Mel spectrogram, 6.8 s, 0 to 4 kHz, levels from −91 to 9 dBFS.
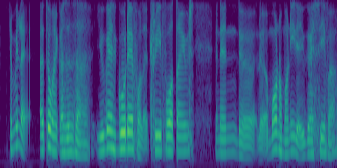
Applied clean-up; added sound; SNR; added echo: none; none; none; none.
